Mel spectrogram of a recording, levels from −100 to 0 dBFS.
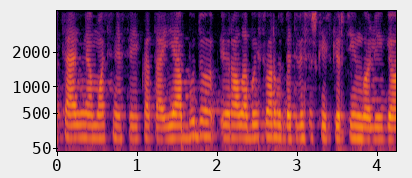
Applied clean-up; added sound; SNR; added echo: none; none; none; none.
